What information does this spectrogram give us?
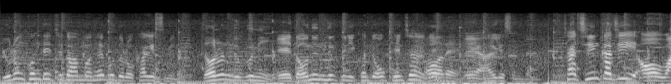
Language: Korean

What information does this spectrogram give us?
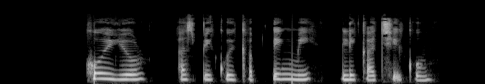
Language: Jauja Wanca Quechua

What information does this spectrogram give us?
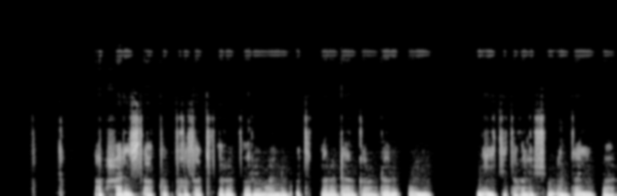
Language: Tigrinya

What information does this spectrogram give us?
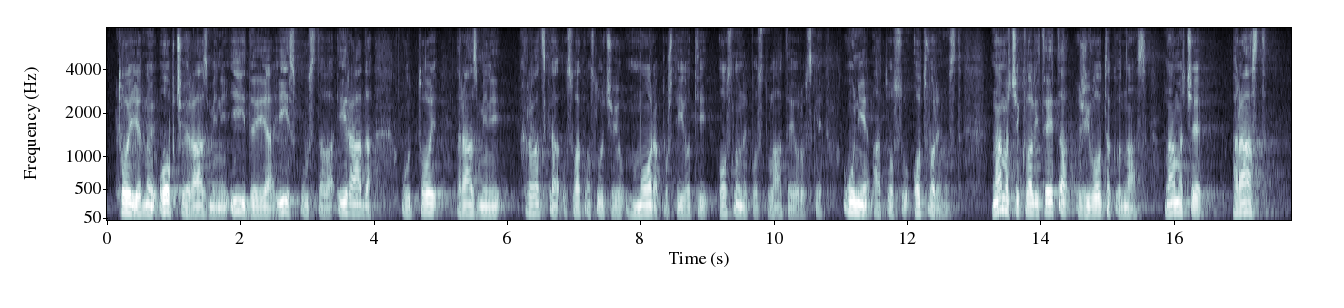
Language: Croatian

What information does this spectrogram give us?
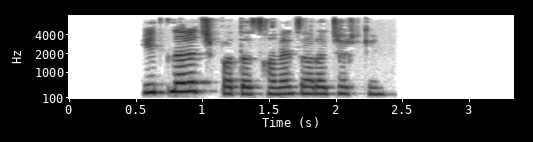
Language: Armenian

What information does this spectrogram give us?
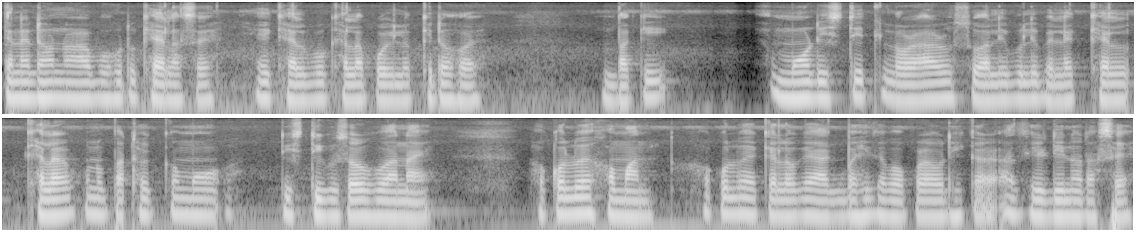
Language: Assamese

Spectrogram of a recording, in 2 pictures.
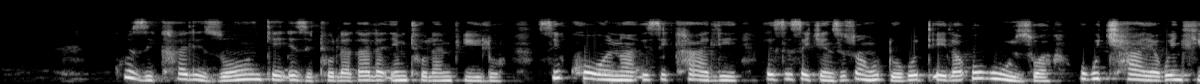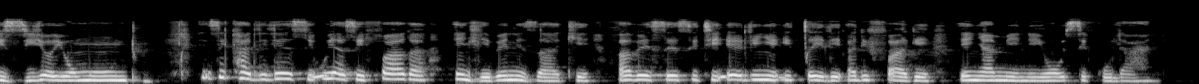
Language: North Ndebele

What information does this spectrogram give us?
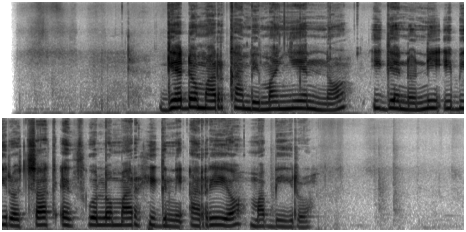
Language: Luo (Kenya and Tanzania)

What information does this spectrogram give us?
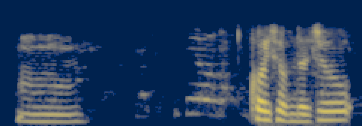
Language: Manipuri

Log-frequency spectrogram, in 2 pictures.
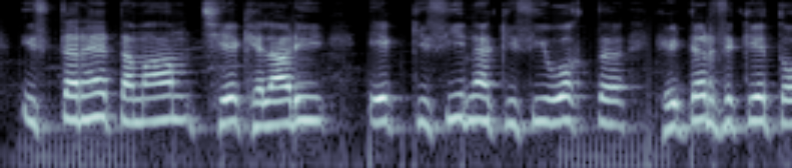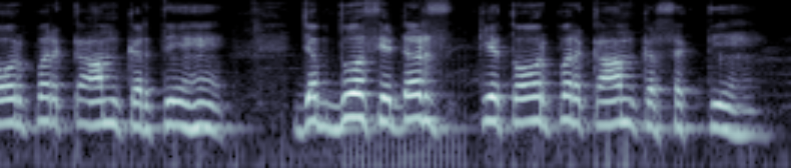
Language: Urdu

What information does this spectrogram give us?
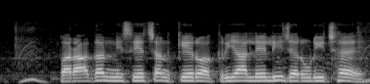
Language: Maithili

